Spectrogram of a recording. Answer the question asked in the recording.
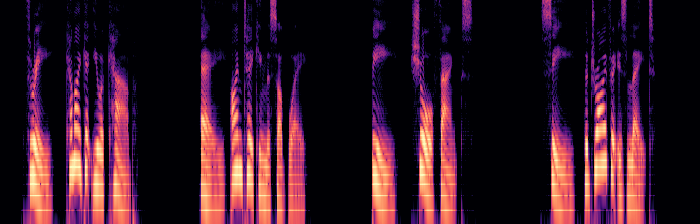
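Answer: B: Sure, thanks.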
